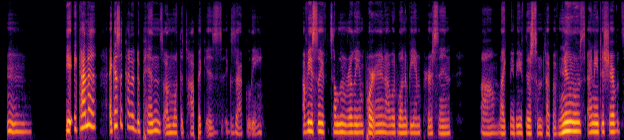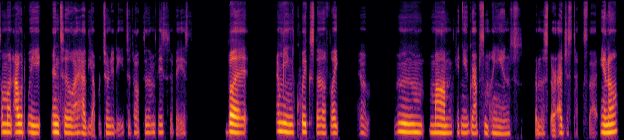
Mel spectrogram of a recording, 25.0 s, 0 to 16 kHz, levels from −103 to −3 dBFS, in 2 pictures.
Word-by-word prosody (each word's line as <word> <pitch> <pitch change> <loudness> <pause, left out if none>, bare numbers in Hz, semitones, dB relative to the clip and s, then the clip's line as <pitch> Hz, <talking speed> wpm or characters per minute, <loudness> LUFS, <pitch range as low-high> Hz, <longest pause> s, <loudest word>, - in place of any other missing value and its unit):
Mhm. 220 -1 -5 0.7
It 245 -1 +5
it 290 - -4
kinda 350 +3 +5 0.3
I - - +1
guess 380 +1 +1
it 410 - -8
kinda 335 -3 -5
depends 235 -1 -4
on 190 +2 -7
what 200 0 -7
the - - -17
topic 190 +5 -14
is 185 +8 -18
exactly. 200 -2 -18 0.8
Obviously, 230 +1 +3
if 220 - -4
it's - - -18
something 210 -1 0
really 205 0 -2
important, 210 +1 -3
I 195 - -9
would 200 +1 -8
wanna 195 0 -5
be 195 0 -8
in 195 0 -9
person. 180 0 -10 0.6
Um, 180 0 -13
like, 175 -1 -9
maybe 190 0 -7
if 190 - -11
there's 180 -1 -3
some 180 0 -11
type 175 -2 -13
of 165 - -13
news 235 +3 +8
I 210 - -5
need 220 -1 +4
to 220 - -3
share 220 -1 0
with 230 -1 -17
someone, 215 -1 +1
I 210 - +4
would 210 -1 +3
wait 195 -3 0 0.2
until 205 -3 +3
I 180 - -7
had 190 -3 -6
the - - -14
opportunity 185 0 -12
to 185 - -18
talk 195 - -15
to 200 - -11
them 200 +1 -9
face 205 +1 -11
to - - -22
face. - - -20 0.7
But, 200 -3 +7 0.6
I 235 - -1
mean, 220 -3 +5
quick 215 -1 +1
stuff, 195 -1 -8
like, 190 -1 -4 0.4
eh, 195 -2 -15 0.6
"Mm, 210 -2 +3
mom, 200 -2 0
can 195 0 -12
you 195 +1 -6
grab 195 -1 -8
some 190 -4 -8
onions 180 -2 -10 0.2
from 85 - -13
the 90 - -16
store?" 130 +8 -11
I 195 - -2
just 180 -2 -18
text - - -24
that, 360 - -23
you 205 -2 +4
know? 210 +3 +6
205 Hz, 190 wpm, -24 LUFS, 190-220 Hz, 0.8 s, news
